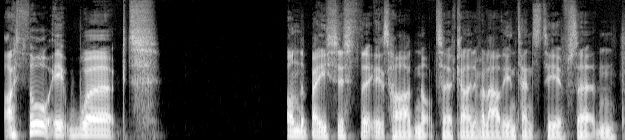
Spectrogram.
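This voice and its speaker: A man's voice: lowish voice, steady tone, a little slow, clear, resonant tone, no echo, clean studio sound. A man co-hosting a podcast and talking casually about a book. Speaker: podcast co-host.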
